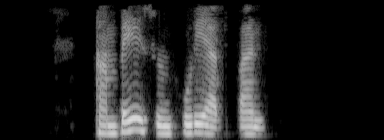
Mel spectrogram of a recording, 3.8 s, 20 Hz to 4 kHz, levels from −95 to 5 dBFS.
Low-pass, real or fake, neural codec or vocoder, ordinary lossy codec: 3.6 kHz; real; none; MP3, 32 kbps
